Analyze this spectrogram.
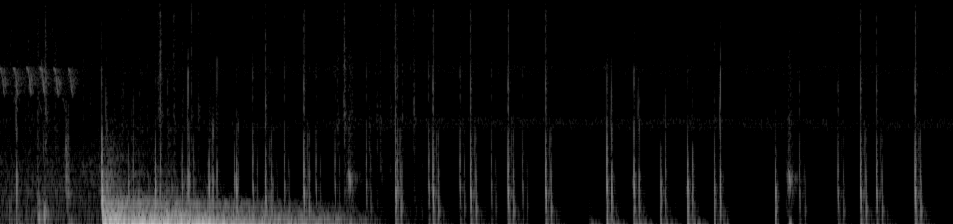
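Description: Game footsteps patter quickly on the ground.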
